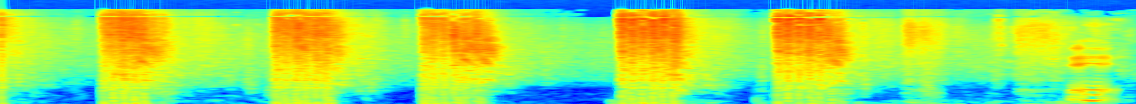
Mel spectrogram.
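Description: Gunshots fire in heavy bursts.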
